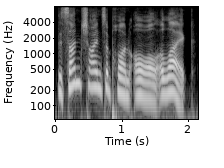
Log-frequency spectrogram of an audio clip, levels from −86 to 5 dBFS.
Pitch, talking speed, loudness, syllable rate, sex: 180 Hz, 170 wpm, -15 LUFS, 4.9 syllables/s, male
